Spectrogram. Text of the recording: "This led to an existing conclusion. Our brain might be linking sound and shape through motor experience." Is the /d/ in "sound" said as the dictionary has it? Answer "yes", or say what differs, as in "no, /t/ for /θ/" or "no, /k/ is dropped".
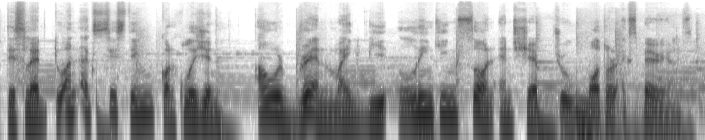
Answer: no, /d/ is dropped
